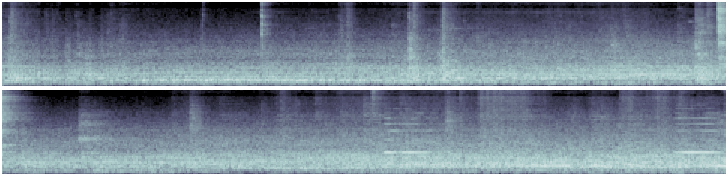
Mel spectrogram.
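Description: Schindler traction elevator car travelling down, a steady rumble and hiss of the ride with a few scattered clicks. A short electronic beep sounds near the end.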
